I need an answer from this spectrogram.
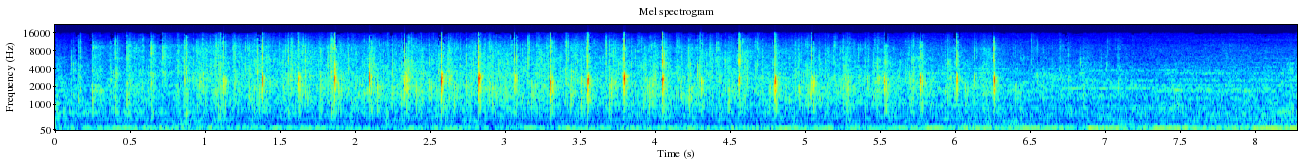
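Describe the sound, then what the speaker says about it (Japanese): Outdoor festival crowd clapping to welcome a dance team at the YOSAKOI Soran festival stage, with crisp rhythmic claps repeating steadily over crowd murmur and low rumble before tapering off near the end. "皆さん拍手でお迎えください。"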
